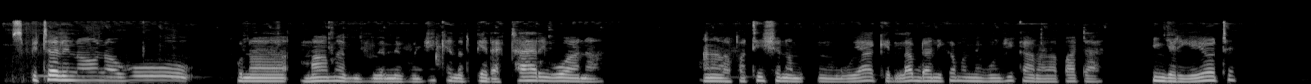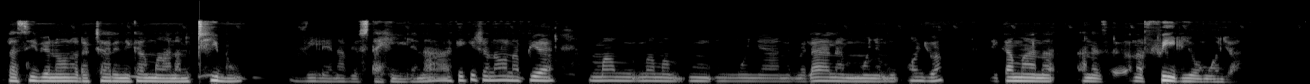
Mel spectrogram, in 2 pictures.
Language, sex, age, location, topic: Swahili, male, 18-24, Wajir, health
